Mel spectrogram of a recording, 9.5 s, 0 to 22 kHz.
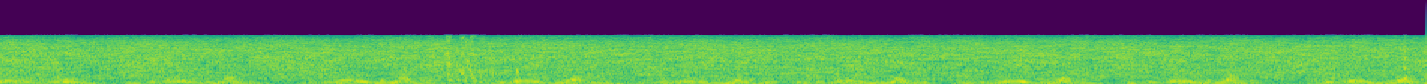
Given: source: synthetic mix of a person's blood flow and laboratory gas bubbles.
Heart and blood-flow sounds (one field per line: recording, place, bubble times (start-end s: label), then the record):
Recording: Doppler ultrasound of blood flow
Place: precordium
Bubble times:
2.96-3.29 s: bubbles
3.42-3.50 s: bubbles
9.34-9.43 s: bubbles
From the record:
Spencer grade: 2 (many but less than half of the cardiac periods contain bubble signals, singularly or in groups)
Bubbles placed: anywhere in the cardiac cycle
